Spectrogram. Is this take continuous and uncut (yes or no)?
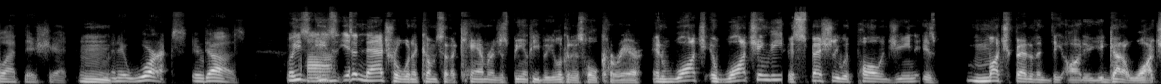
no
